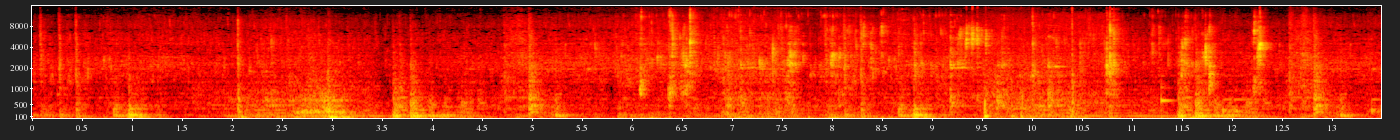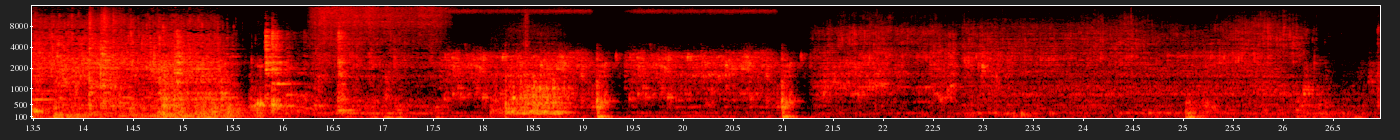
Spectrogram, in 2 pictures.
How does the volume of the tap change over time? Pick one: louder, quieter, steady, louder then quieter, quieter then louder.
quieter.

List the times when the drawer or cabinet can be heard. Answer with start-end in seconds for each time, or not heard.
2.0-3.5, 9.4-10.7, 18.1-18.9.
